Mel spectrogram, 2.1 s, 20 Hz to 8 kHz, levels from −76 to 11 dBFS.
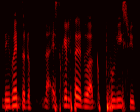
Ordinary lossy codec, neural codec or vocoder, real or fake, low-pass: none; none; real; none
